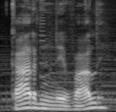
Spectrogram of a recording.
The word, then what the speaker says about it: carnevale: Então carnavale, carnaval, né, que é carnevale em latim, é assim que pronuncia, que significa adeus à carne.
